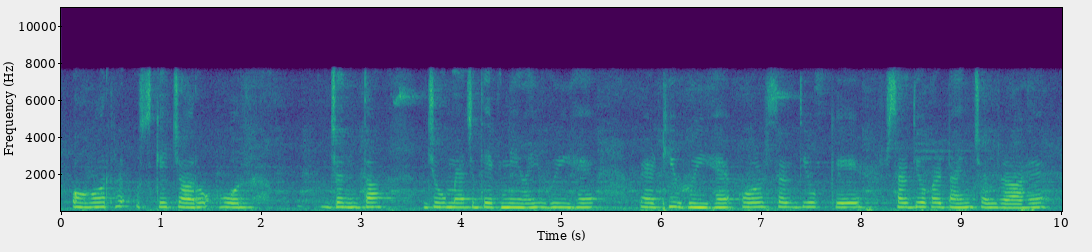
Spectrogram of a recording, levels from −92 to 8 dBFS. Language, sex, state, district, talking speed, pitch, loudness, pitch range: Hindi, female, Uttar Pradesh, Saharanpur, 140 wpm, 230 Hz, -16 LUFS, 225-240 Hz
